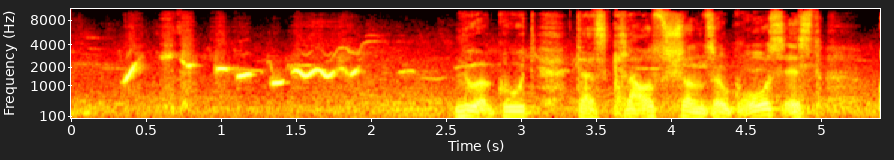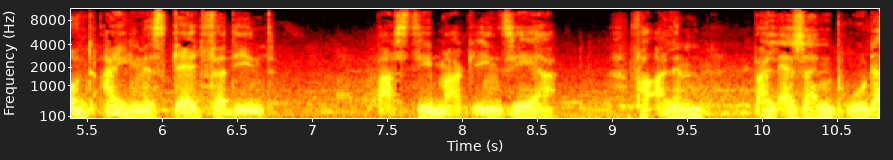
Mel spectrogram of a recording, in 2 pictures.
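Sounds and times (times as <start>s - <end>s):
faint murmur: 0.0s - 10.7s
man whistling a short lilting tune: 0.3s - 2.6s
speech: 2.6s - 10.7s.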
